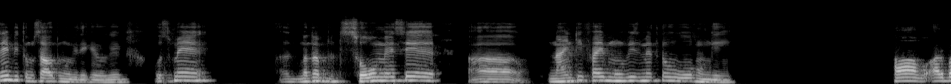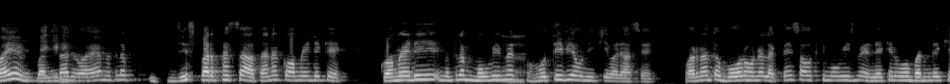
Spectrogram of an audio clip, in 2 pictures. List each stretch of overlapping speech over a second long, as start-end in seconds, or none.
none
